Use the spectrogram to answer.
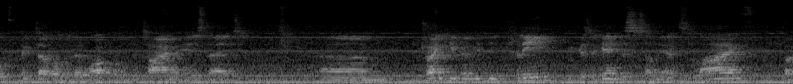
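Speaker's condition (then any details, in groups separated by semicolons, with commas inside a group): No condition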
